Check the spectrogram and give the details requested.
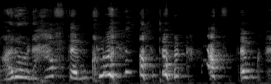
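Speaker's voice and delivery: high, loud mock protest with laughter; retold indignant denial. Acting brother denying it to his sister, loud laughing protest.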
